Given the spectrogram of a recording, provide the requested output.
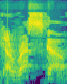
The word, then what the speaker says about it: aresko: That's how you pronounce it in Greek, aresko. I like that because it almost sounds like you're going to arrest somebody. That's how I remember how to pronounce it.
